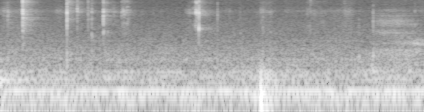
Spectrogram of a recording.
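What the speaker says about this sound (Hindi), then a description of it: "अब लास्ट में हमने एक चेन लेके धागा कट करेंगे" Scissors snip crochet thread in a few quiet, close cuts with short pauses between them, set against a low steady hum.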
